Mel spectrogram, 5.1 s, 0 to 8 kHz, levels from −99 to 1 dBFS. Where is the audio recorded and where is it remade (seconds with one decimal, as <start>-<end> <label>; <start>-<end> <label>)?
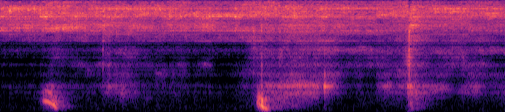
0.0-5.1 remade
